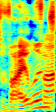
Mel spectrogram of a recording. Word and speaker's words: violence: Do you pronounce violence as two syllables? I guess it is violence. Violence. I don't know. Sex and violence. Sex and violence. It's weird to pronounce it as three.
